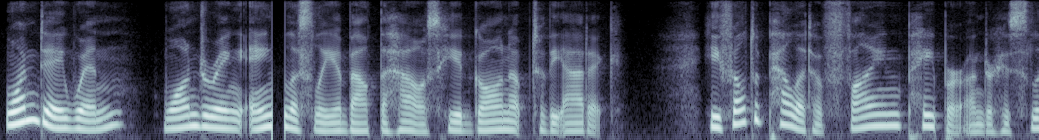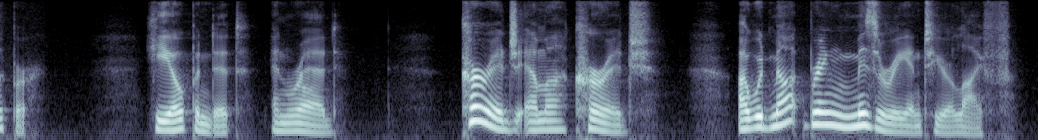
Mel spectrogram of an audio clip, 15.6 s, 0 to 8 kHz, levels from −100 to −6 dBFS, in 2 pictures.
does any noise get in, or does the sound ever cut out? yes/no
yes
